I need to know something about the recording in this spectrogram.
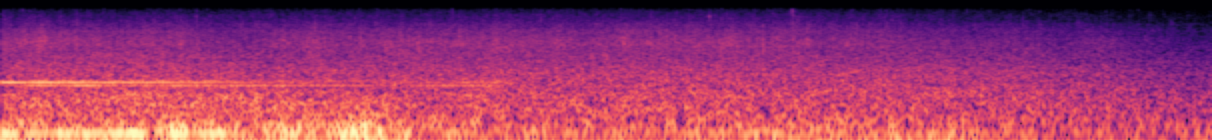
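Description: A steady rain-like hiss under the last held low notes of the closing music, which die away in the first two seconds or so; the hiss then fades out slowly.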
